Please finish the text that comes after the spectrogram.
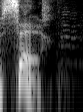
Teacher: But when you write the word for a deer, it's a cerf. You do not pronounce the F. And that specific C is pronounced like an S.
